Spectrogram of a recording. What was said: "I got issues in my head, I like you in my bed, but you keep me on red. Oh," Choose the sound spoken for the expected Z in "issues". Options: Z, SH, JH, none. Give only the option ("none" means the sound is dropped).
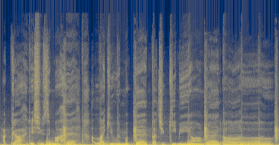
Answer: Z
